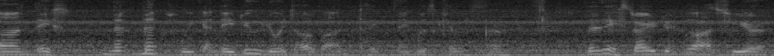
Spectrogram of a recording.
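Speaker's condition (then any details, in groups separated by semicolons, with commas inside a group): Cerebral palsy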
